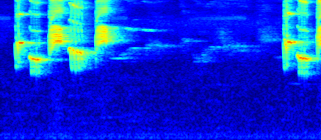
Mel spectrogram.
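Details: Loud pied myna call: a rapid string of four rasping, buzzy notes with falling whistled tails, then a quiet gap of soft scratchy sounds before another harsh burst begins.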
